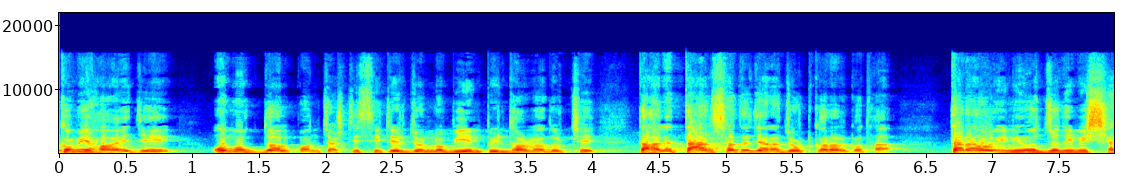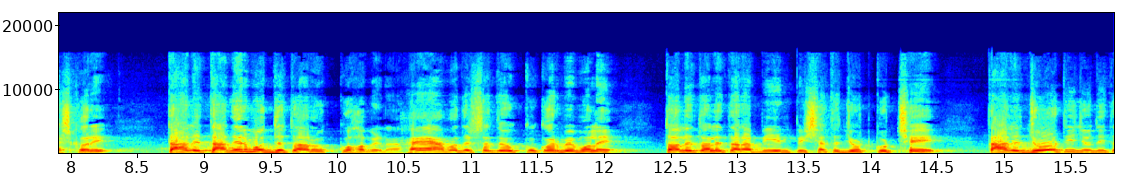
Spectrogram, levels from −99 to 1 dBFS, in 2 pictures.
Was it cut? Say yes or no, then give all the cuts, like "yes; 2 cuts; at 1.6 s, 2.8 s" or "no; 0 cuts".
no; 0 cuts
